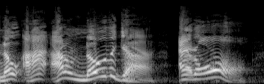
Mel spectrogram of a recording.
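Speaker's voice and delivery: loud, high, hammed-up protest; adamant denial. Peter fighting off his third accuser, adamant. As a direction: stammer into an emphatic acted shout. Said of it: "he gets more adamant every single time".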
